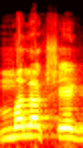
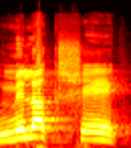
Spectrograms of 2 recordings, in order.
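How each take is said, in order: First: The first word is said as 'malak'. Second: The first word is said plainly as 'milk'. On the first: "कुछ ज्यादा ही high English हो जाए तो मलक shake भी बन जाता है" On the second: "जैसे मिल्क शेक"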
